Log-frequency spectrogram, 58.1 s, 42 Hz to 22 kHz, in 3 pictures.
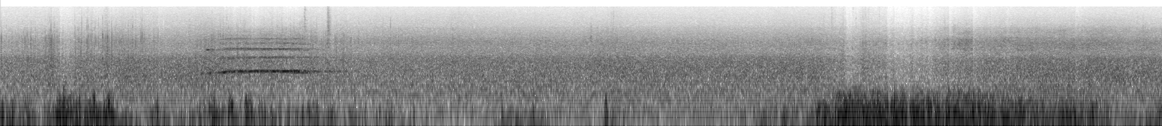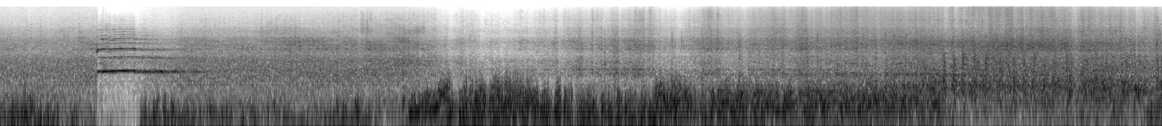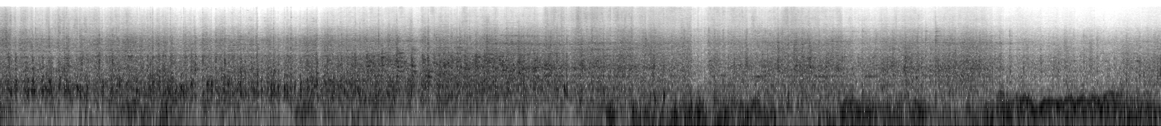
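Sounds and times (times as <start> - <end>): steam train passing: 0.0 - 58.0.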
